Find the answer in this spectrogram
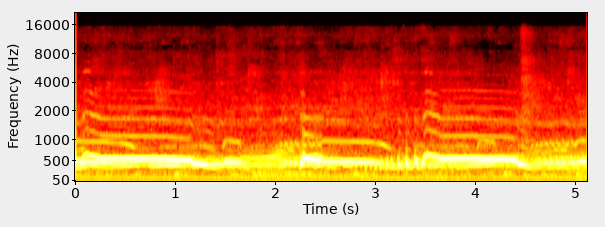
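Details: Puter pelung dove giving two long, steady coos that dip at the end, separated by a fluttering trilled passage, with a low background hum.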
